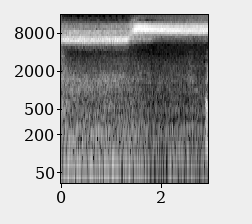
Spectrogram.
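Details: Cicada already out during a 2021 mountain walk in Tochigi, Japan: a continuous shrill, high buzzing runs through the whole stretch and jumps to a higher pitch halfway, over faint footsteps and light outdoor noise.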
